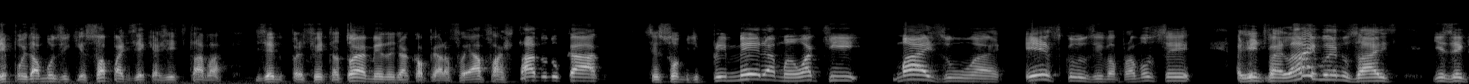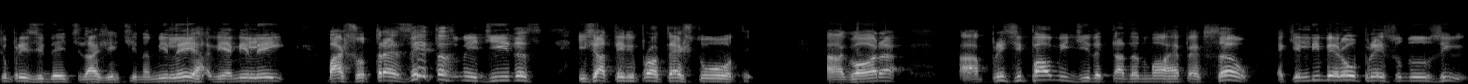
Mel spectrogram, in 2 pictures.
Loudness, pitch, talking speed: -26 LUFS, 185 Hz, 150 wpm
